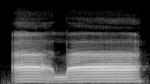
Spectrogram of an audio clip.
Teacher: A ini dibaca panjang, mad badal panjang 2 harokat.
